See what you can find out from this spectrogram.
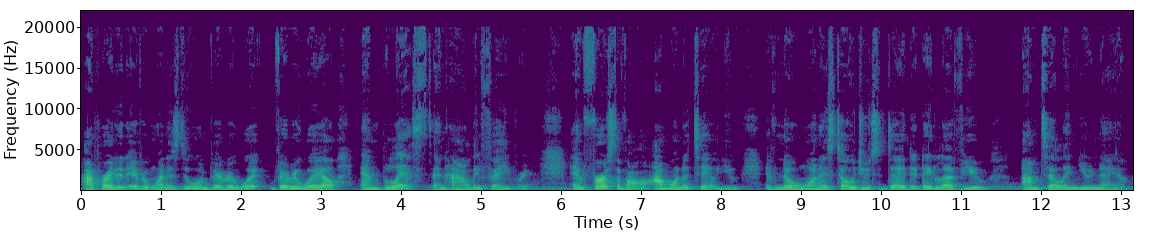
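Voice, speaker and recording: A woman chats slowly through a product review at home, her voice hoarse and crackling from a recent illness. She speaks in a low register, warm-hearted and devout in her greetings. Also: lively intonation. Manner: affectionate, chatty, pious greetings.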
